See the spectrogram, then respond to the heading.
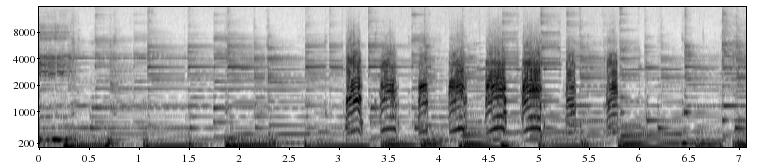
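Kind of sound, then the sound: bird, duck quacking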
